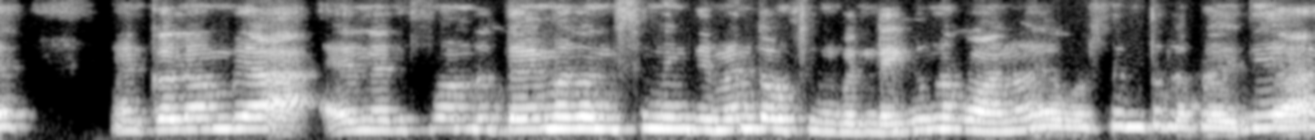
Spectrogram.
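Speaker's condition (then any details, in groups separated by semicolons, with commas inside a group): Ataxic cerebral palsy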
